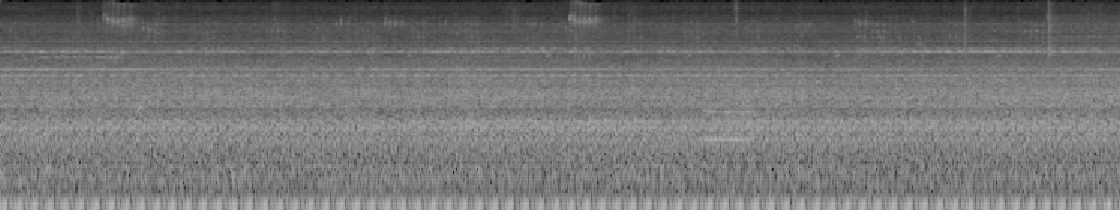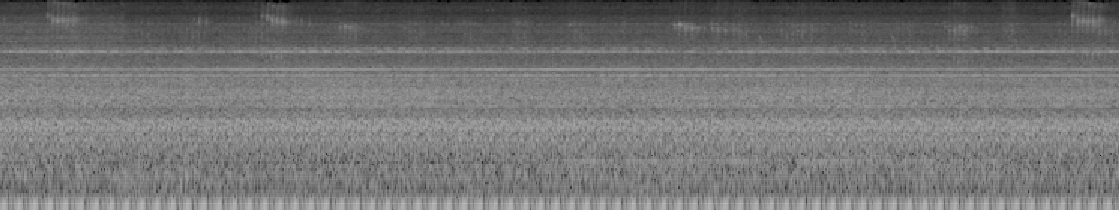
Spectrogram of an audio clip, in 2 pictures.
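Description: A train at the railway line, running steadily with an even, fast low pulsing that does not change, and a few steady high tones over it.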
